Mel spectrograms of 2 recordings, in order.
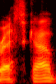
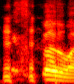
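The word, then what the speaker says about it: Escaut: at pronouncing things so I'm going for esow but Esco I think Esco yeah let go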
